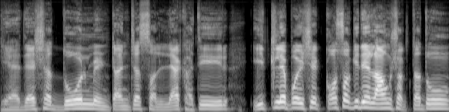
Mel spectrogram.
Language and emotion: Goan Konkani, angry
